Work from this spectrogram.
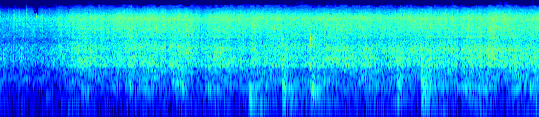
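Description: Chopped plum tomatoes go into a moussaka pan that fries hard, a loud steady sizzle with a few stirring scrapes and no talk.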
